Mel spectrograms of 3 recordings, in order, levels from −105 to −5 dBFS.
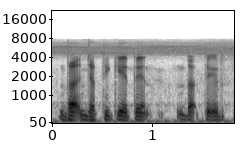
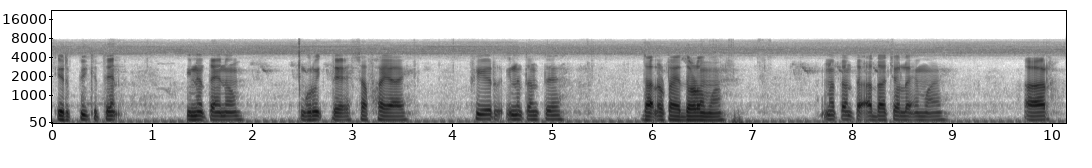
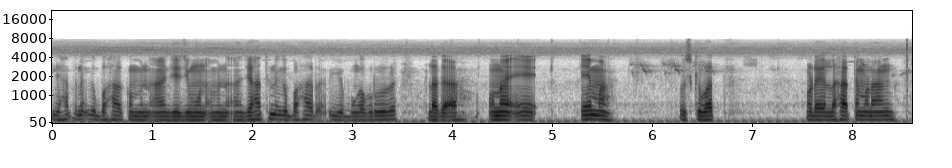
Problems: none marked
